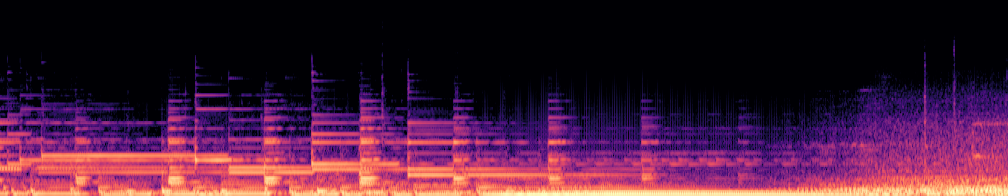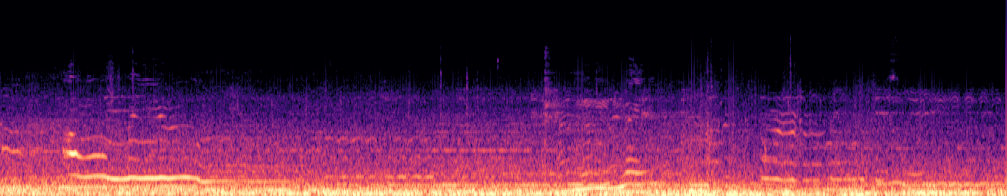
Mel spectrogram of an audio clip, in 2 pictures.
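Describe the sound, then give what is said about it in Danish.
Steady low road rumble from inside a moving car, with a love song playing on the car radio at first and a voice heard over the continuous drone later on. “I bilen sidder min sidemand”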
